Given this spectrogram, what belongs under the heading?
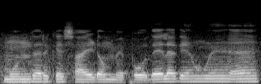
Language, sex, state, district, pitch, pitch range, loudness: Hindi, male, Punjab, Fazilka, 125 Hz, 120-130 Hz, -13 LUFS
